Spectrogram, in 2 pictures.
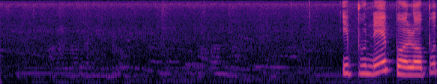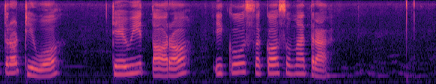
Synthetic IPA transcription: ʔib̥ṳneb̥ɔ̤lɔput̪ɾɔɖ̥e̤wɔ | ɖ̥e̤wit̪ɔɾɔ | ʔikusəkɔsumat̪ɾa

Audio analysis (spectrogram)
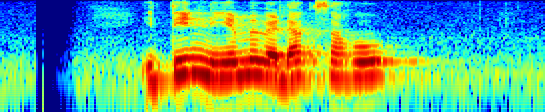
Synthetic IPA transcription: it̪inːijəməʋæɖaksaɦu

